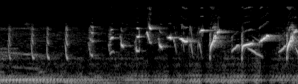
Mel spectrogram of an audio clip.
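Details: Horsfield's babbler song used as a training recording for caged birds: steady clipped ticking notes build into loud sweeping whistles rising and falling, over a low steady hum.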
